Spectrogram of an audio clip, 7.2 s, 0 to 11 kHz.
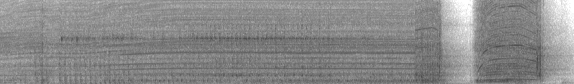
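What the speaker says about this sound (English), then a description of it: "We're just gonna drill straight through." A power drill with a 7/16 bit whines steadily as it bores straight through metal on a Polaris RZR XP 1000, briefly stopping and restarting near the end, loud and close with no talking.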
